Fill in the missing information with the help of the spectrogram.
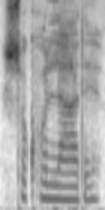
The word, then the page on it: chocolade: /ˌʃo.ko.ˈla.də/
